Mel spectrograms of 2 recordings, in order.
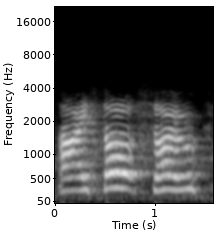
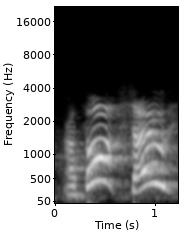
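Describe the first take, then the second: First: Slow, louder knowing; drawn-out knowing. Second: Slow knowing smile. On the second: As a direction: say it knowingly, slowly. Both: A narrator's reading. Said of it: "smiling knowingly".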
